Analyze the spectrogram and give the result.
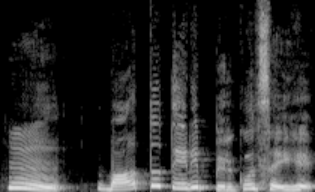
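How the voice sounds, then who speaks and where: A woman's voice: sits high, expressive, a little slow, darkish tone. A woman voicing a caring, chatty young friend in a cartoon story. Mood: soothing. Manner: soothing, chatty.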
